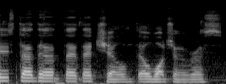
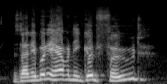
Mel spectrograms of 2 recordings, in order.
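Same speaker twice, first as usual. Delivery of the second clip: slightly raised, pitched-up voice, calling out; 8 semitones higher, 6 dB louder than usual. At nighttime, a player's character calls out to anyone nearby in a slightly elevated voice. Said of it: "in like a slightly elevated voice".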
